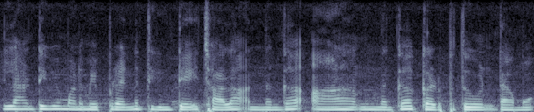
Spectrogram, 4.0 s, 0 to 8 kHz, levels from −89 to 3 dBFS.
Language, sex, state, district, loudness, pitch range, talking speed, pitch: Telugu, female, Andhra Pradesh, Sri Satya Sai, -16 LUFS, 190-210 Hz, 135 wpm, 200 Hz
